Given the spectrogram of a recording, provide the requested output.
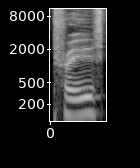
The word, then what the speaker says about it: prove: Some of the pronunciations are very weird, like prove to rhyme with love, so prov.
